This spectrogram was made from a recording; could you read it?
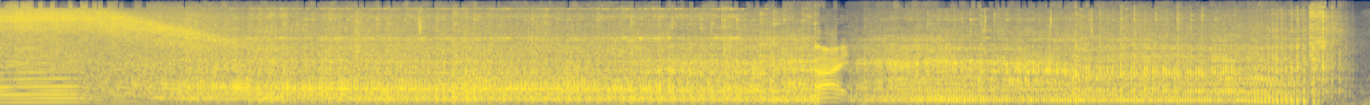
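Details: Weedeater two-stroke, low and high carburettor screws being adjusted: revs cleanly to a steady high buzz, dips once, drops back smoothly; runs healthy.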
